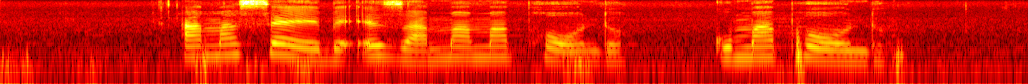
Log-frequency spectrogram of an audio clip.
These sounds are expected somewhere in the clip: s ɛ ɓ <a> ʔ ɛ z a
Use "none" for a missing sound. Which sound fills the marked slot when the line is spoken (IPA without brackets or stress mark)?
ɛ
